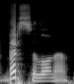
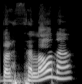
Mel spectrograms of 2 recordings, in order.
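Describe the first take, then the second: First: The 'c' is said with an s sound. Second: The 'c' is said with a th sound. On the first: This is how people here say it. "то здесь скажут тебе" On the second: This is how people in Spain say it. "если испанец скажет"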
